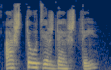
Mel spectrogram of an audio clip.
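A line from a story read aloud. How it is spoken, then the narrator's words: Quiet question. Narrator (Russian): спросила Таня негромко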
